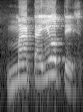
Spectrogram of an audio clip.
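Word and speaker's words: ματαιότης: El término vano utilizado en griego es el siguiente, así suena la palabra. Mataiotes, así se pronuncia, así suena porque me dediqué tiempo a buscarla.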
